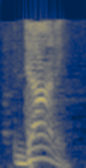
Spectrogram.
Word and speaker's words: Doni: Donnie. You spell it D-O-N-I. – Don? – D-O-N-I. – D-O-N-I? – Now, don't sign me up for anything.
